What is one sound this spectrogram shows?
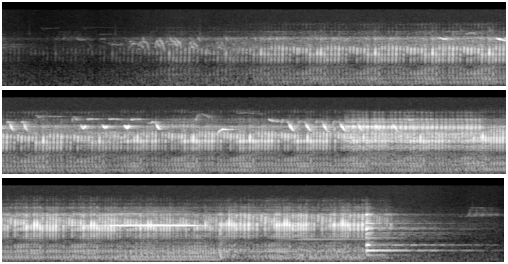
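A speaking tube rises out of the ground with a whirring, tinkling sound.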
